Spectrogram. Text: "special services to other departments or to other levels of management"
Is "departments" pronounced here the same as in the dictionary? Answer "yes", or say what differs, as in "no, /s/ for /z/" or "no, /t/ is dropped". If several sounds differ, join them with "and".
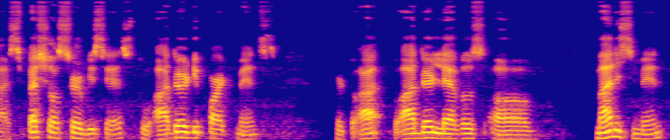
yes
